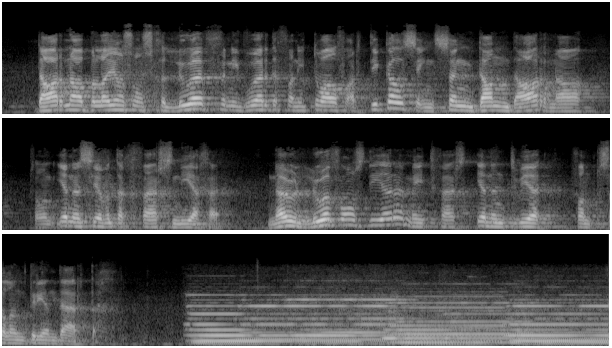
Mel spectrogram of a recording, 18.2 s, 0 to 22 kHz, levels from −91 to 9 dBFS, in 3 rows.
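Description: No technical faults can be heard anywhere in the audio; the signal stays continuous and stable throughout.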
